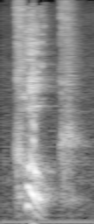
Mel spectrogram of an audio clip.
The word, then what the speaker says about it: Coq: starting his own magazine called coke coq french for chick knowing full well that most people would not pronounce it like coke this was supposed to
